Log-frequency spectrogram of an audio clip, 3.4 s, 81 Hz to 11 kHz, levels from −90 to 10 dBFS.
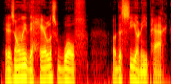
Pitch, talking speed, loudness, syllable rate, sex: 95 Hz, 175 wpm, -18 LUFS, 4.7 syllables/s, male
